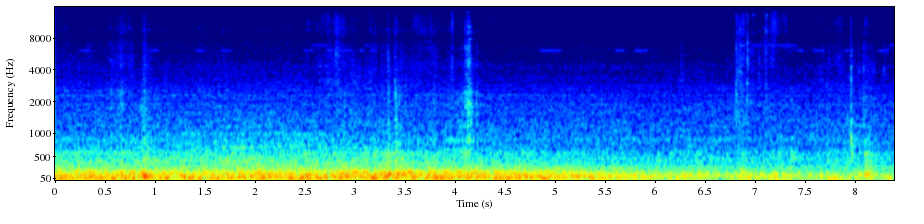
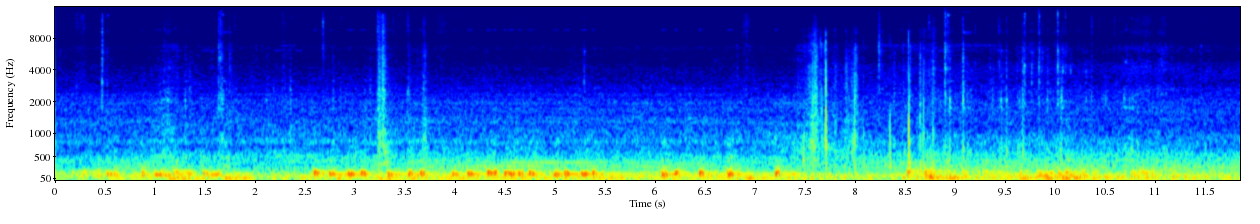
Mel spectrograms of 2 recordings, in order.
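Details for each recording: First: Manual Nissan Almera on test drive after repair of an underbody suspension clunk: only tyre and road rumble over the rough stretch, a few soft bumps, no metallic clunks; suspension clunk fixed. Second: Nissan Almera, manual, warmed to operating temperature, AC on, driven slowly in first gear over bumps: dull knocks over cabin road rumble; owner unsure if shocks, axle bearing or hub bearing, springs and shock mounts to be checked.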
